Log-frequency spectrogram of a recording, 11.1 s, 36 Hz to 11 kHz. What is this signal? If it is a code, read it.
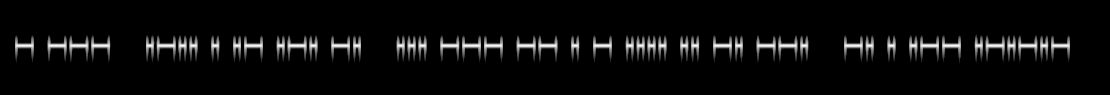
Morse code, heard as a keyed tone, about 22 wpm, 700 Hz. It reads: TO LEARN SOMETHING NEW.
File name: Difficult Sentences with Hints - 22wpm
